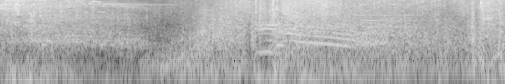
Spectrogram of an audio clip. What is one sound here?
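Electricity crackles and zaps in loud bursts.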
